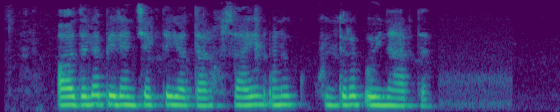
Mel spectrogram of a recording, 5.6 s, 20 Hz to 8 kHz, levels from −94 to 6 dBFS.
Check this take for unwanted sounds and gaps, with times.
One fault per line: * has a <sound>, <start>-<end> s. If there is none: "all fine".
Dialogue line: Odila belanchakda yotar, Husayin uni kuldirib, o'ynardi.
all fine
